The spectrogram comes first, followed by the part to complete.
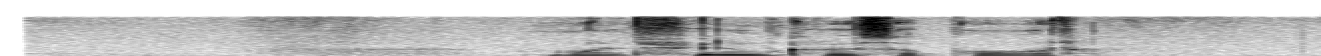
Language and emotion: Russian, neutral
